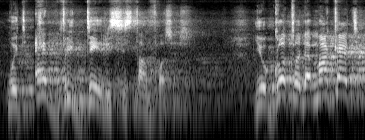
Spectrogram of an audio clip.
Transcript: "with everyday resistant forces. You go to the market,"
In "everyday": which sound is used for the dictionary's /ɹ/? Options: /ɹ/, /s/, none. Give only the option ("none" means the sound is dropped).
/ɹ/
